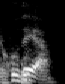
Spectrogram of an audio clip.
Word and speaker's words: Judea: ¿se dice judía? En italiano se dice Judea. Judía se Ah, dice de Judea, de Judea. Judea.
